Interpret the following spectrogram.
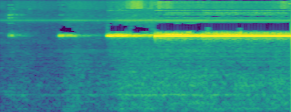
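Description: A loud, steady high-pitched whine on the video-call audio, holding one pitch. It starts faintly about half a second in and becomes loud just under a second in, as the remote speaker's audio line opens.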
